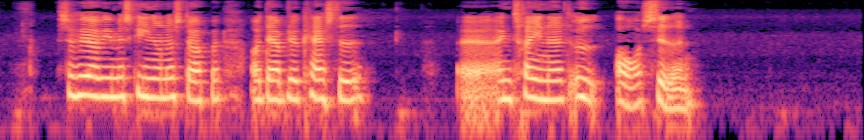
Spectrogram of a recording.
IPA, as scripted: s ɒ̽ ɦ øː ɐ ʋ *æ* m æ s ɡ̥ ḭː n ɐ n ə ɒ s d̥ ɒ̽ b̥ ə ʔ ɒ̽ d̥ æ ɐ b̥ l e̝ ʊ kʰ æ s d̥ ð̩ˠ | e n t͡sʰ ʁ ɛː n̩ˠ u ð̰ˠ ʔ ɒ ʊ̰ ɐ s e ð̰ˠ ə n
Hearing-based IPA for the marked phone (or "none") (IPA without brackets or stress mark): i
